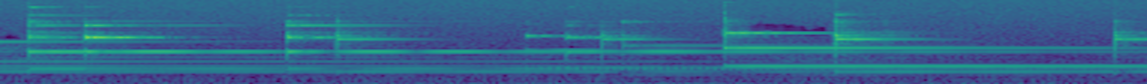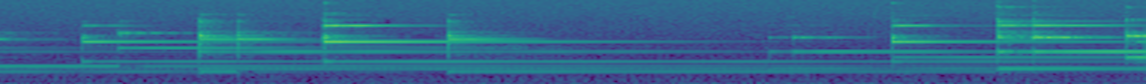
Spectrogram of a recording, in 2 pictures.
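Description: A bamboo Koshi wind chime, a hollow bamboo tube chime with a wooden clapper, is held by its cord and shaken. Its clapper strikes the rods at irregular moments, each strike releasing clear, bell-like tones with bright upper overtones. The tones ring on and overlap into a soft, shimmering wash.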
